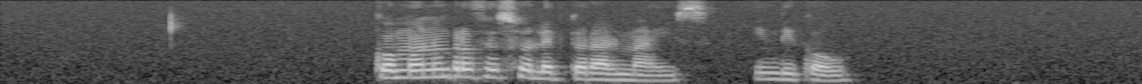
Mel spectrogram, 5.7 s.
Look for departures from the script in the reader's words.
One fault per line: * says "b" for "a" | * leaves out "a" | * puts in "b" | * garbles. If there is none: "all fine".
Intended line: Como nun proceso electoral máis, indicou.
all fine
